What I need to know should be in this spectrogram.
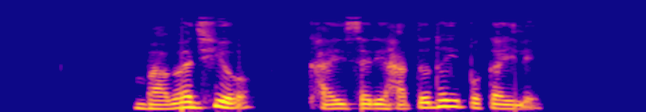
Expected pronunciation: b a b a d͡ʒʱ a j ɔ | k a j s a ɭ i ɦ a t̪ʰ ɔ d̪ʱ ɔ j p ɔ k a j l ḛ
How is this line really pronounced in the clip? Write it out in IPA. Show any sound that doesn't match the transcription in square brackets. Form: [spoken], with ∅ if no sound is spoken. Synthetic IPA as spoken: b a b a d͡ʒʱ [i] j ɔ | [kʰ] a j s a [ɾ] i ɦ a [t̪] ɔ d̪ʱ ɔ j p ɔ k a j l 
